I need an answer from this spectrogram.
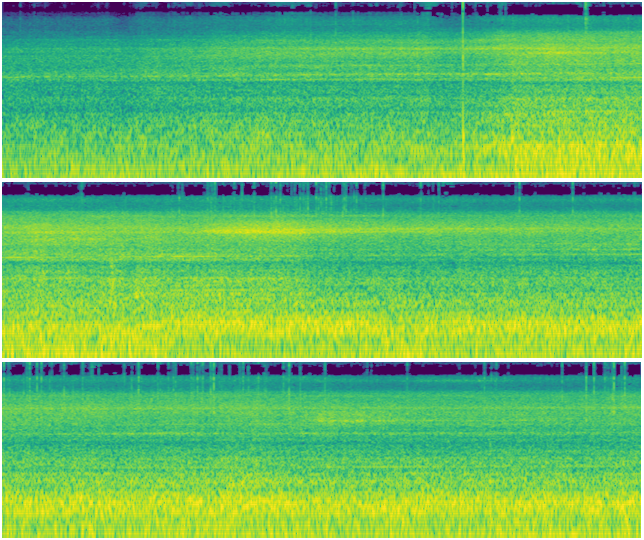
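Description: Running noise of a Tohoku Shinkansen train as heard inside the passenger car: a steady low rumble with a faint whine above it. It grows louder about six seconds in and stays loud.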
